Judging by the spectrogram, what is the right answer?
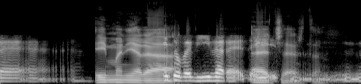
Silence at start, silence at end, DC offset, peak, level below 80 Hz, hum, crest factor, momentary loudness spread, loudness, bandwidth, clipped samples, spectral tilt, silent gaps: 0 s; 0 s; under 0.1%; 0 dBFS; -46 dBFS; none; 16 dB; 15 LU; -15 LUFS; 14.5 kHz; under 0.1%; -6 dB/octave; none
